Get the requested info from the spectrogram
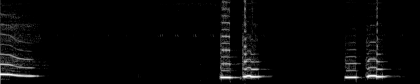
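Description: A flute plays: a held note slides down and stops just after the start, then short two-note phrases, a lower note then a slightly higher one, come twice with silence between.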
